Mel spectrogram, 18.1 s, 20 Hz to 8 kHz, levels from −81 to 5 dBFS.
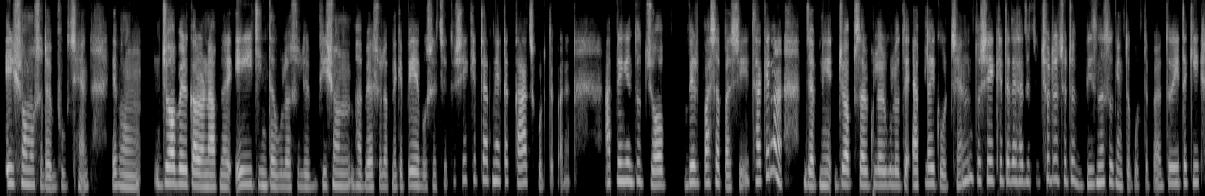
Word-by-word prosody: এই 235 Hz, -, +4 dB
সমস্যাটায় 200 Hz, -6 st, 0 dB
ভুগছেন। 185 Hz, -1 st, +1 dB, 0.4 s
এবং 190 Hz, -2 st, -6 dB, 0.6 s
জবের 230 Hz, -2 st, +5 dB
কারণে 190 Hz, -2 st, +4 dB
আপনার 185 Hz, -1 st, -3 dB, 0.2 s
এই 215 Hz, -, +3 dB, 0.2 s
চিন্তাগুলো 195 Hz, -2 st, -5 dB
আসলে 185 Hz, -1 st, -5 dB, 0.2 s
ভীষণভাবে 195 Hz, -2 st, +1 dB
আসলে 185 Hz, 0 st, -3 dB
আপনাকে 180 Hz, 0 st, -6 dB
পেয়ে 205 Hz, -1 st, +4 dB
বসেছে। 185 Hz, +1 st, -1 dB
তো -, -, -12 dB
সেক্ষেত্রে 290 Hz, 0 st, -3 dB
আপনি 275 Hz, -1 st, -7 dB
একটা 270 Hz, +1 st, -3 dB
কাজ 245 Hz, +2 st, +2 dB
করতে -, -, -9 dB
পারেন। -, -, -11 dB, 0.6 s
আপনি 270 Hz, -, -4 dB
কিন্তু 270 Hz, +1 st, -3 dB, 0.2 s
জব 210 Hz, 0 st, 0 dB, 0.4 s
এর 250 Hz, -, +2 dB
পাশাপাশি 235 Hz, -7 st, +4 dB, 0.2 s
থাকে 270 Hz, +7 st, +2 dB
না? -, -, +4 dB, 0.4 s
যে 205 Hz, -, -1 dB
আপনি 205 Hz, -1 st, -7 dB, 0.3 s
জব 220 Hz, -2 st, +3 dB
সার্কুলার 210 Hz, 0 st, 0 dB
গুলোতে 205 Hz, -1 st, -2 dB, 0.2 s
এপ্লাই 230 Hz, +1 st, -1 dB
করছেন। 190 Hz, +4 st, +1 dB, 0.2 s
তো 280 Hz, -, -6 dB
সেই 285 Hz, 0 st, +3 dB
ক্ষেত্রে 275 Hz, -1 st, -1 dB
দেখা 260 Hz, -1 st, -2 dB
যাচ্ছে 255 Hz, 0 st, -11 dB
ছোট, 305 Hz, -1 st, -1 dB, 0.2 s
ছোট, 275 Hz, 0 st, -2 dB, 0.2 s
বিজনেসও 245 Hz, +3 st, -2 dB
কিন্তু 200 Hz, -2 st, -5 dB
করতে 205 Hz, -, -12 dB
পারেন। -, -, -8 dB
তো -, -, -4 dB
এটা 245 Hz, +1 st, -2 dB
কি 250 Hz, -, +1 dB
215 Hz, 165 wpm, -22 LUFS, 195-250 Hz, 0.6 s, জবের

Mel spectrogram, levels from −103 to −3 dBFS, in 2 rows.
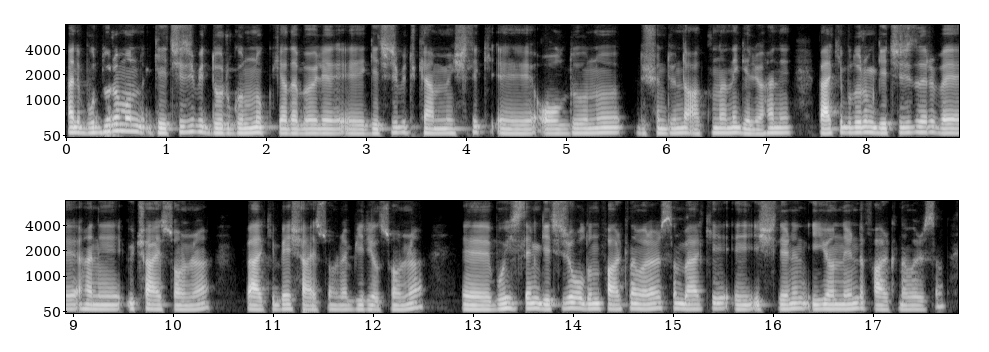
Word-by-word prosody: hani, 135 Hz, -2 st, +4 dB
bu 130 Hz, +1 st, 0 dB
durumun 160 Hz, -5 st, +2 dB
geçici 130 Hz, +5 st, -1 dB
bir 135 Hz, -4 st, -2 dB
durgunluk 125 Hz, +2 st, +1 dB
ya 115 Hz, 0 st, +3 dB
da 115 Hz, -1 st, +1 dB
böyle, 115 Hz, 0 st, +1 dB
eee, 110 Hz, 0 st, -1 dB
geçici 115 Hz, +5 st, -2 dB
bir 135 Hz, -, -4 dB
tükenmişlik, 115 Hz, +3 st, -3 dB
eee, 110 Hz, -1 st, 0 dB
olduğunu 120 Hz, +4 st, 0 dB
düşündüğünde 120 Hz, +2 st, -1 dB
aklına 125 Hz, +4 st, 0 dB
ne 130 Hz, -, +3 dB
geliyor? 110 Hz, -5 st, 0 dB
Hani, 130 Hz, +1 st, +1 dB, 0.3 s
belki 120 Hz, +3 st, +4 dB
bu 130 Hz, -, 0 dB
durum 135 Hz, 0 st, +3 dB
geçicidir 135 Hz, +2 st, 0 dB
ve, 120 Hz, 0 st, +2 dB
hani, 115 Hz, -1 st, +1 dB
3 130 Hz, -1 st, -3 dB
ay 120 Hz, -1 st, +4 dB
sonra, 115 Hz, +4 st, -2 dB, 0.4 s
belki 110 Hz, 0 st, +2 dB
5 120 Hz, -1 st, -1 dB
ay 105 Hz, -1 st, 0 dB
sonra, 110 Hz, +1 st, -5 dB
1 115 Hz, 0 st, -3 dB
yıl 110 Hz, -2 st, -1 dB
sonra, 110 Hz, +9 st, -2 dB, 0.4 s
eee, 110 Hz, -1 st, +3 dB
bu 125 Hz, -, +2 dB
hislerin 135 Hz, 0 st, +1 dB
geçici 125 Hz, +4 st, -1 dB
olduğunun 130 Hz, -2 st, +2 dB
farkına 125 Hz, +1 st, +1 dB
varırsın. 135 Hz, +1 st, +1 dB
Belki, 120 Hz, +3 st, -1 dB
iii, 115 Hz, 0 st, -1 dB
işinin 120 Hz, +3 st, -1 dB
iyi 120 Hz, 0 st, +1 dB
yönlerinin 120 Hz, +2 st, +2 dB
de 140 Hz, -, -4 dB
farkına 110 Hz, -1 st, -2 dB
varırsın. 110 Hz, -, -5 dB
120 Hz, 170 wpm, -23 LUFS, 115-135 Hz, 0.4 s, hani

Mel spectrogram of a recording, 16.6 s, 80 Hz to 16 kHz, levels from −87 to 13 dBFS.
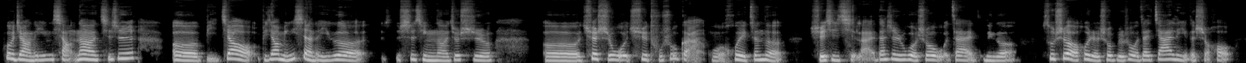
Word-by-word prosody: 会 -, -, -1 dB
有 260 Hz, -, +4 dB
这 240 Hz, 0 st, +3 dB
样 210 Hz, -3 st, +3 dB
的 205 Hz, -, 0 dB
影 225 Hz, +2 st, -2 dB
响。 230 Hz, -, -2 dB
那 245 Hz, -1 st, +5 dB
其 230 Hz, +2 st, -3 dB
实， 285 Hz, +3 st, +1 dB, 0.5 s
呃， 195 Hz, -4 st, +3 dB
比 185 Hz, 0 st, -7 dB
较 245 Hz, -3 st, +3 dB
比 220 Hz, -3 st, -5 dB
较 260 Hz, +1 st, +3 dB
明 230 Hz, 0 st, +3 dB
显 240 Hz, -6 st, +2 dB
的 205 Hz, -, -2 dB
一 195 Hz, 0 st, -2 dB
个 215 Hz, -3 st, +2 dB, 0.4 s
事 240 Hz, +2 st, -3 dB
情 215 Hz, -4 st, -1 dB
呢， 185 Hz, -1 st, -2 dB
就 220 Hz, +3 st, -1 dB
是， 210 Hz, -3 st, -3 dB, 0.7 s
呃， 185 Hz, -2 st, +2 dB
确 265 Hz, +9 st, +3 dB
实 255 Hz, -3 st, 0 dB
我 215 Hz, -2 st, +3 dB
去 240 Hz, -, -3 dB
图 210 Hz, -3 st, -8 dB
书 210 Hz, -, -4 dB
馆， 235 Hz, -3 st, -4 dB
我 185 Hz, -, -5 dB
会 220 Hz, -5 st, +2 dB
真 225 Hz, +3 st, 0 dB
的 195 Hz, -4 st, 0 dB, 0.3 s
学 195 Hz, -, +3 dB
习 205 Hz, -1 st, -3 dB
起 205 Hz, 0 st, -5 dB
来。 -, -, -5 dB
但 240 Hz, +2 st, 0 dB
是 255 Hz, -1 st, -1 dB
如 230 Hz, 0 st, +1 dB
果 225 Hz, -4 st, +3 dB
说， 225 Hz, +1 st, +2 dB
我 -, -, -3 dB
在 215 Hz, -1 st, -2 dB
那 195 Hz, -1 st, -2 dB
个 190 Hz, +3 st, -1 dB, 0.4 s
宿 265 Hz, -1 st, -1 dB
舍 270 Hz, -5 st, +4 dB
或 245 Hz, +3 st, +1 dB
者 200 Hz, -3 st, +2 dB
说 205 Hz, +4 st, 0 dB
比 210 Hz, -2 st, -4 dB
如 190 Hz, -, +2 dB
说 230 Hz, -, 0 dB
我 205 Hz, -, 0 dB
在 215 Hz, 0 st, 0 dB
家 245 Hz, +3 st, -1 dB
里 230 Hz, -4 st, -1 dB
的 -, -, -3 dB
时 -, -, -5 dB
候， -, -, -4 dB
220 Hz, 235 characters per minute, -20 LUFS, 200-240 Hz, 0.7 s, 那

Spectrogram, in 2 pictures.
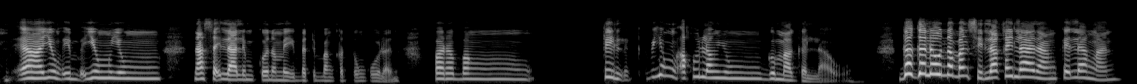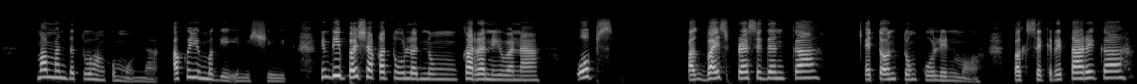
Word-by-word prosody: Ah, 285 Hz, +3 st, +6 dB
yung 305 Hz, -5 st, -2 dB
ib 260 Hz, -2 st, -6 dB
yung 295 Hz, +1 st, -1 dB
yung 275 Hz, -1 st, -2 dB, 0.6 s
nasa 260 Hz, +1 st, +3 dB
ilalim 215 Hz, -1 st, +2 dB
ko 205 Hz, 0 st, -5 dB
na 195 Hz, -, -7 dB
may 185 Hz, -3 st, -6 dB
iba't 180 Hz, +1 st, -10 dB
ibang 170 Hz, -1 st, -12 dB
katungkulan, 160 Hz, -1 st, -17 dB, 0.3 s
para 260 Hz, -1 st, 0 dB
bang 250 Hz, 0 st, -5 dB, 1.2 s
tila 260 Hz, -12 st, -1 dB, 0.2 s
yung 395 Hz, 0 st, -5 dB
ako 355 Hz, +5 st, -3 dB
lang 305 Hz, -3 st, -1 dB
yung 275 Hz, -2 st, -7 dB
gumagalaw. 200 Hz, -, -6 dB, 0.6 s
Gagalaw -, -, +9 dB
naman 400 Hz, -2 st, +5 dB
sila 305 Hz, +2 st, +2 dB
kaya 345 Hz, -3 st, +6 dB
lang, 270 Hz, -2 st, 0 dB
kailangan 290 Hz, -8 st, -3 dB, 0.6 s
mamandatuhan 275 Hz, -10 st, -4 dB
ko 185 Hz, -, -18 dB
muna. 150 Hz, -5 st, -20 dB, 0.2 s
Ako 265 Hz, +6 st, -1 dB
yung 275 Hz, -4 st, -6 dB
mag-i-initiate. 155 Hz, -, -13 dB, 0.3 s
Hindi 350 Hz, +4 st, +2 dB
pa 330 Hz, +1 st, +6 dB
siya 340 Hz, -4 st, +2 dB
katulad 285 Hz, -2 st, -2 dB
nung 240 Hz, -2 st, -11 dB
karaniwan 230 Hz, -5 st, +1 dB
na, 205 Hz, 0 st, -1 dB, 0.5 s
oops, 335 Hz, +5 st, -2 dB, 0.7 s
'pag 225 Hz, +1 st, 0 dB
Vice 280 Hz, +3 st, +4 dB
President 290 Hz, -1 st, -1 dB
ka, 305 Hz, +1 st, +2 dB, 0.5 s
eto 235 Hz, +1 st, +1 dB
ang 260 Hz, -, -8 dB
tungkulin 205 Hz, -5 st, -10 dB
mo. 145 Hz, -4 st, -19 dB, 0.4 s
'Pag 205 Hz, -, 0 dB
secretary 260 Hz, +6 st, 0 dB
ka, 310 Hz, +1 st, 0 dB
265 Hz, 135 wpm, -22 LUFS, 215-300 Hz, 1.2 s, Gagalaw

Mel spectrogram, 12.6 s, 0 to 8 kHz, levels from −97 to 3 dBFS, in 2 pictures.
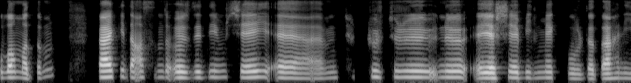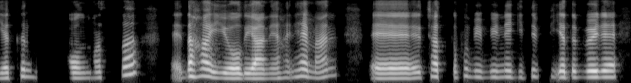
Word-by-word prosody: bulamadım. 205 Hz, +3 st, -3 dB, 0.4 s
Belki 225 Hz, +1 st, +7 dB
de 215 Hz, -, -1 dB
aslında 220 Hz, 0 st, -11 dB
özlediğim 210 Hz, +2 st, -4 dB
şey, 215 Hz, 0 st, -2 dB
emm, 195 Hz, 0 st, -3 dB
Türk 205 Hz, +3 st, -35 dB
kültürünü, 220 Hz, -1 st, -3 dB
e, -, -, -4 dB
yaşayabilmek 200 Hz, +1 st, +1 dB
burada 170 Hz, -1 st, -9 dB
da. 175 Hz, -, +2 dB
Hani, 185 Hz, -1 st, -13 dB
yakın 215 Hz, +5 st, -5 dB, 0.3 s
olması, 200 Hz, -, -3 dB, 0.3 s
eee, -, -, -11 dB
daha 250 Hz, 0 st, +6 dB
iyi 190 Hz, -4 st, +1 dB
oldu 180 Hz, 0 st, +6 dB
yani, 175 Hz, 0 st, +3 dB
hani, 200 Hz, +5 st, -12 dB
hemen, 240 Hz, +2 st, -2 dB, 0.3 s
eee, 180 Hz, +1 st, +3 dB
çat 235 Hz, +1 st, 0 dB
kapı 220 Hz, +5 st, -13 dB
birbirine 225 Hz, 0 st, -7 dB
gidip 220 Hz, +2 st, -13 dB
ya 220 Hz, -2 st, 0 dB
da, 215 Hz, -1 st, -5 dB
böyle, 220 Hz, 0 st, +7 dB
210 Hz, 145 wpm, -23 LUFS, 190-220 Hz, 0.4 s, Belki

